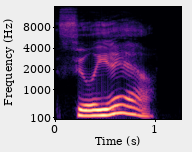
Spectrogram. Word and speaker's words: Fourier: And a lot of those communities were inspired by a French socialist called Charles, of course, it's spelled Fourier, but I'm sure it's Fourier.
